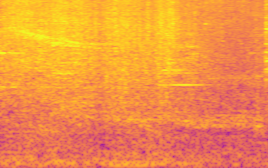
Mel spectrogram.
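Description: Gunfire rattles nearby.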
